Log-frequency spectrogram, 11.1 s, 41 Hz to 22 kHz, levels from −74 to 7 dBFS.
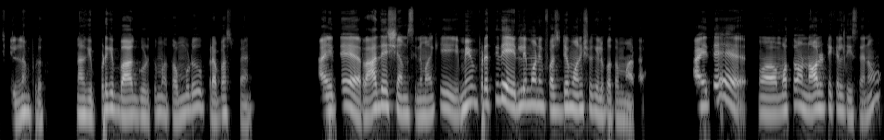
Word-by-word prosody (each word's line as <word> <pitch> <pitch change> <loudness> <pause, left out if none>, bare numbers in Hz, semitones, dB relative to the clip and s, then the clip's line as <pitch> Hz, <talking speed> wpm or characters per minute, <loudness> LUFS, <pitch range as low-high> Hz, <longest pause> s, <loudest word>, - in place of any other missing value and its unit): సినిమాలకెళ్ళినప్పుడు. 130 -1 -5 0.5
నాకిప్పటికి 135 +6 -2
బాగా 130 +1 +7
గుర్తు. 130 +2 -8
మా - - -7
తమ్ముడు 145 +8 -5 0.2
ప్రభాస్ 140 +5 -4
ఫ్యాన్. 95 -2 -12 0.9
అయితే 155 +6 +1 0.2
'రాధేశ్యామ్' 170 -1 +4
సినిమాకి 135 +7 -5 0.2
మేము 220 +4 +3
ప్రతీది 245 +5 +2
early 190 +4 +1
morning 195 -3 0
first 155 -1 -2
day - - +3
morning 165 +1 0
షో‌కెళ్ళిపోతాం 130 -7 -5
మాట. 95 - -7 0.8
అయితే 195 +6 +1 0.6
ఆహ్, 135 0 +3
మొత్తం 160 +6 -1
4 170 +2 +5
టికెట్లు 160 -2 -5
తీసాను. 130 +3 -7
150 Hz, 140 wpm, -23 LUFS, 130-180 Hz, 0.9 s, బాగా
